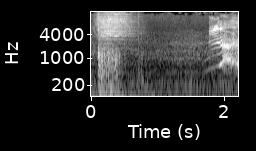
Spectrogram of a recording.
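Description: Animated film trailer soundtrack: a short puff sound effect just after the start, then near the end a high cartoon squeal that rises steeply in pitch.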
